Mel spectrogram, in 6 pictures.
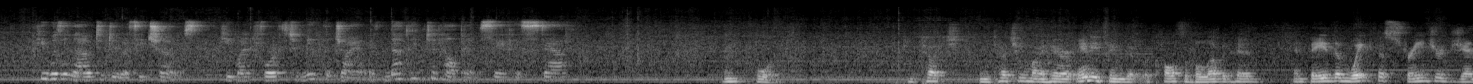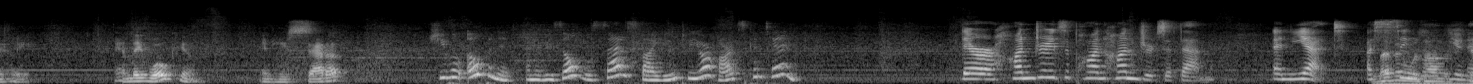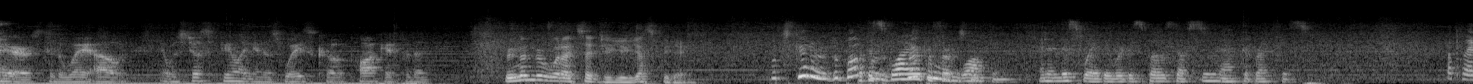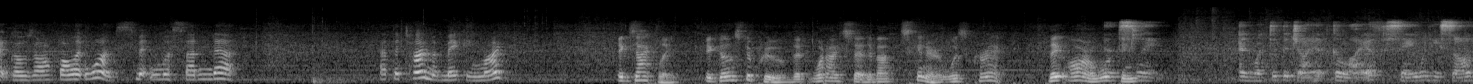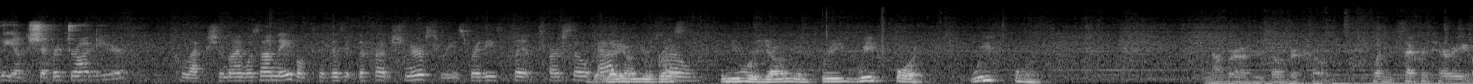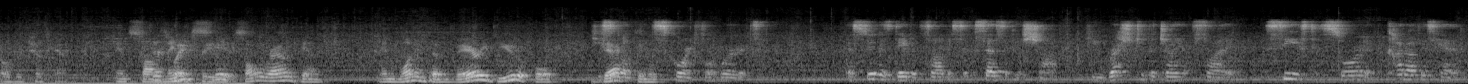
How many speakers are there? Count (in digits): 9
